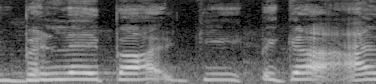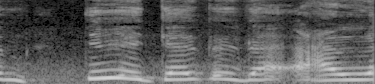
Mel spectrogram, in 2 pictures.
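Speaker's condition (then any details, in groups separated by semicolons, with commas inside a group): Cerebral palsy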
